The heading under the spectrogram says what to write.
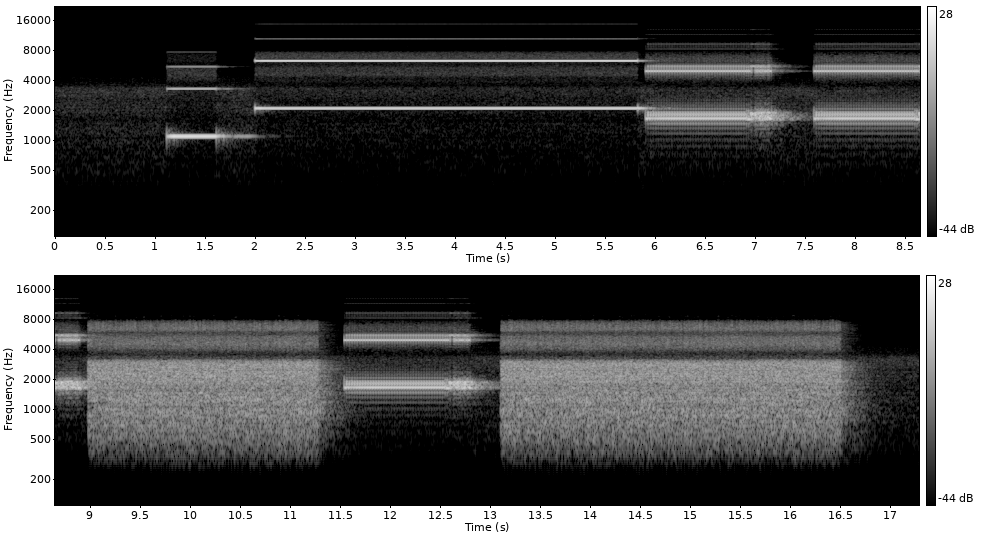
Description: Fax machine handshake, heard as a beep, a long tone, a warble and hiss, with room echo.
